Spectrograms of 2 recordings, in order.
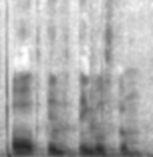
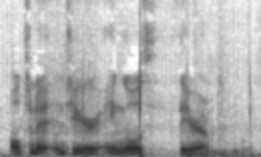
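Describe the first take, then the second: First: Most words are clipped to short syllables. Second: Every word is said in full. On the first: The speaker calls it wrong. "we don't say them that way. I'm just being funny" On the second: The speaker calls it right. "we actually say them out, like full out"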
